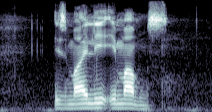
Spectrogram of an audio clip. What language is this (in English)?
English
